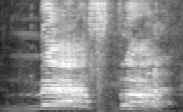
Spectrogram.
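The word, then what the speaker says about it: Mastah: Master. It is spelled M-A-S-T-A-H.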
